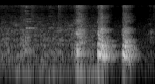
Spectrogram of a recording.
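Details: Labrador Retriever barking at an unknown person it has noticed: a low muffled grumble builds, then three sharp loud barks follow in quick succession about half a second apart, ending abruptly in silence.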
